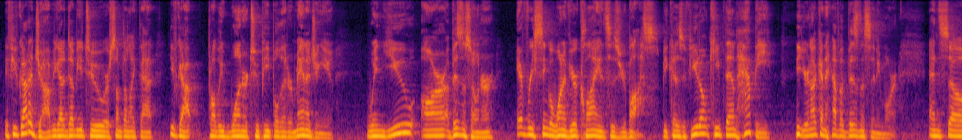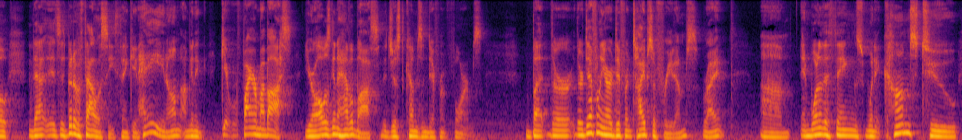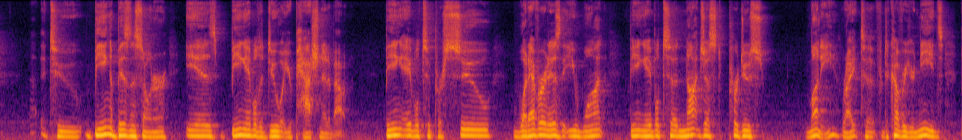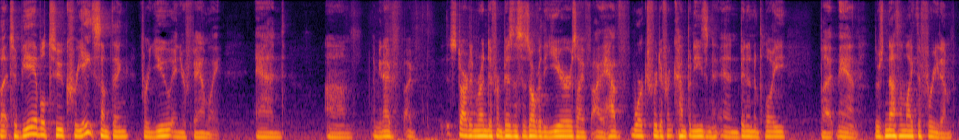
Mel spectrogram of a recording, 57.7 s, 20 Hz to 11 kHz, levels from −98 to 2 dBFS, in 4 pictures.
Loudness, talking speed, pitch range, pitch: -21 LUFS, 200 wpm, 105-130 Hz, 120 Hz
